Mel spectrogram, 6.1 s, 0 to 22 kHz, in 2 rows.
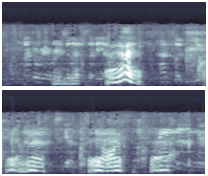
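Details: A 70-pound, overweight Labrador Retriever roused to play by Allie utters arching, rising-then-falling whining howls, four or five bursts spaced about a second apart, with soft talking in between.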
